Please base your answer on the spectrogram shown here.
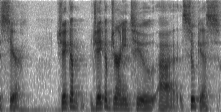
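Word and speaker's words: Succoth: jacob jacob journey to Lucas that's a pronunciation according to a check that I did and built for himself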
